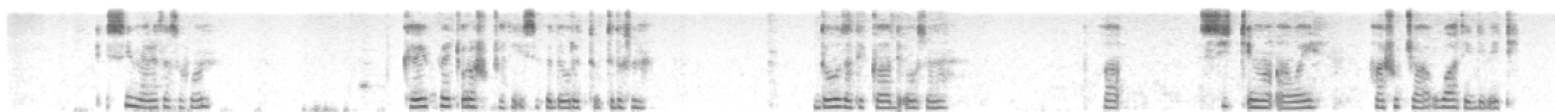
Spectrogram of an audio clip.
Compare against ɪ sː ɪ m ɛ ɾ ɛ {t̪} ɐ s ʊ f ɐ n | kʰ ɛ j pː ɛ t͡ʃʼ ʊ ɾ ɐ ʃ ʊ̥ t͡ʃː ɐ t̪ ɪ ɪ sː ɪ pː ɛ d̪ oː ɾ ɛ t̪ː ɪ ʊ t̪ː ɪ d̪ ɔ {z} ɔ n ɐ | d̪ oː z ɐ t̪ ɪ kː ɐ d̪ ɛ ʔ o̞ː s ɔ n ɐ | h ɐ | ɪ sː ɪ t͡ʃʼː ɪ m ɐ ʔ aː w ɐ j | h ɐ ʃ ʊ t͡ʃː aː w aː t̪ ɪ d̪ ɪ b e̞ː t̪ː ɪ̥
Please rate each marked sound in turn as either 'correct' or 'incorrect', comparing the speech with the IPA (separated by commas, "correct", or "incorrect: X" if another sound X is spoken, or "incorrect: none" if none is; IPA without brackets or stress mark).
correct, incorrect: s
